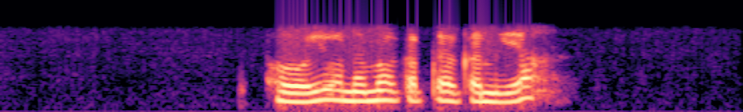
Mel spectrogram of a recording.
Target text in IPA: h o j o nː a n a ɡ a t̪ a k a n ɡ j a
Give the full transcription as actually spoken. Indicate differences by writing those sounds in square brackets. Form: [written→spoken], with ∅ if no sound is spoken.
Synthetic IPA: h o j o [nː→n] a [n→m] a [ɡ→k] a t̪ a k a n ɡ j a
